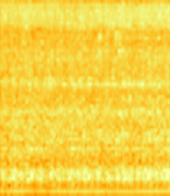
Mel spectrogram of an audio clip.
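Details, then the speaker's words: Jeep XJ after tightening loose fuel line clamps that leaked: smooth, steady idle with even firing, no stumble, hiss or tick; running healthy, no leaks. "So I tightened those up, and that seems to have solved the problem. So, got the good throttle response. No leaks."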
